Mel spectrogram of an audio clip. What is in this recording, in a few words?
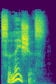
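"salacious", British English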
